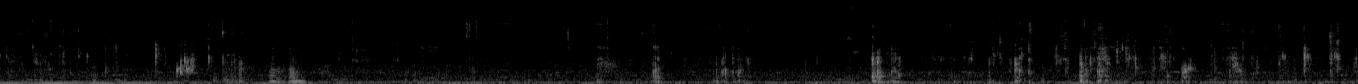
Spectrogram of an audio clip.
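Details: Male pug Ddungi, born September 2015, eating homemade dog-safe chicken of chicken breast, broccoli, paprika and rice-flour batter, baked as an early-summer treat, indoors. Irregular crunching and biting clicks with soft snuffling breaths, louder bursts scattered throughout.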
